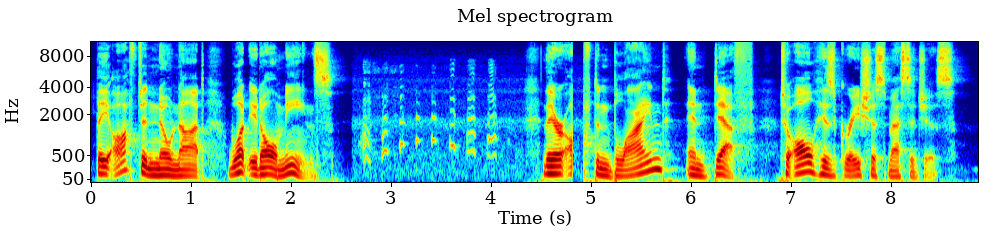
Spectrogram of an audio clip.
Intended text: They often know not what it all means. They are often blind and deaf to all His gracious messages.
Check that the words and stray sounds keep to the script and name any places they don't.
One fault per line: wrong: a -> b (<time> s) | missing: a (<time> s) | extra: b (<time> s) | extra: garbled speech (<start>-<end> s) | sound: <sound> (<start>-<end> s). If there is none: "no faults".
sound: laugh (2.7-4.2 s)
sound: dropout (4.8-4.9 s)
